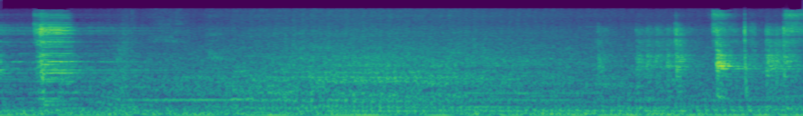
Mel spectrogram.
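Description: Music breaks off about half a second in, leaving the steady hum and road noise of a moving car heard from inside the cabin; music comes back in near the end.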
